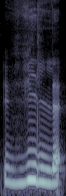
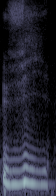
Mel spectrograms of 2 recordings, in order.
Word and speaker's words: ville: We pronounce the L in it, ville, and not vie. Because actually, if we did say vie, it would sound like the word la vie, life. So we pronounce the L, ville.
